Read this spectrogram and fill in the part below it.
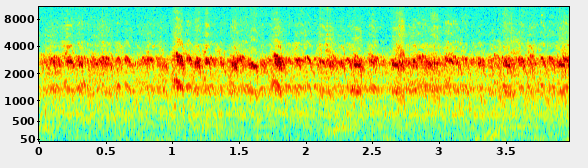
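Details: Southern carmine bee-eater flocks flying at sunset around their cliff nest tunnels in Zambia, feeding chicks: a dense chorus of throaty, rolling mid-pitched calls overlapping into steady chatter with no pauses.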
